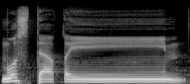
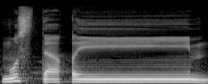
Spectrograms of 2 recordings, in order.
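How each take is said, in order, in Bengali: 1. "k" ধ্বনিটি আরও সামনে থেকে উচ্চারিত হয়। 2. "k" ধ্বনিটি গলার গভীর থেকে উচ্চারিত হয়। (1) "যদি এমন হয় মুস্তাকিম তাহলে কিন্তু অশুদ্ধ হবে" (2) "এখানে কফ উচ্চারণ উচ্চারণ করতে হবে"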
